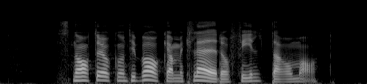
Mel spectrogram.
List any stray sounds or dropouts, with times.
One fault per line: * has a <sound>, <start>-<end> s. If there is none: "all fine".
all fine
